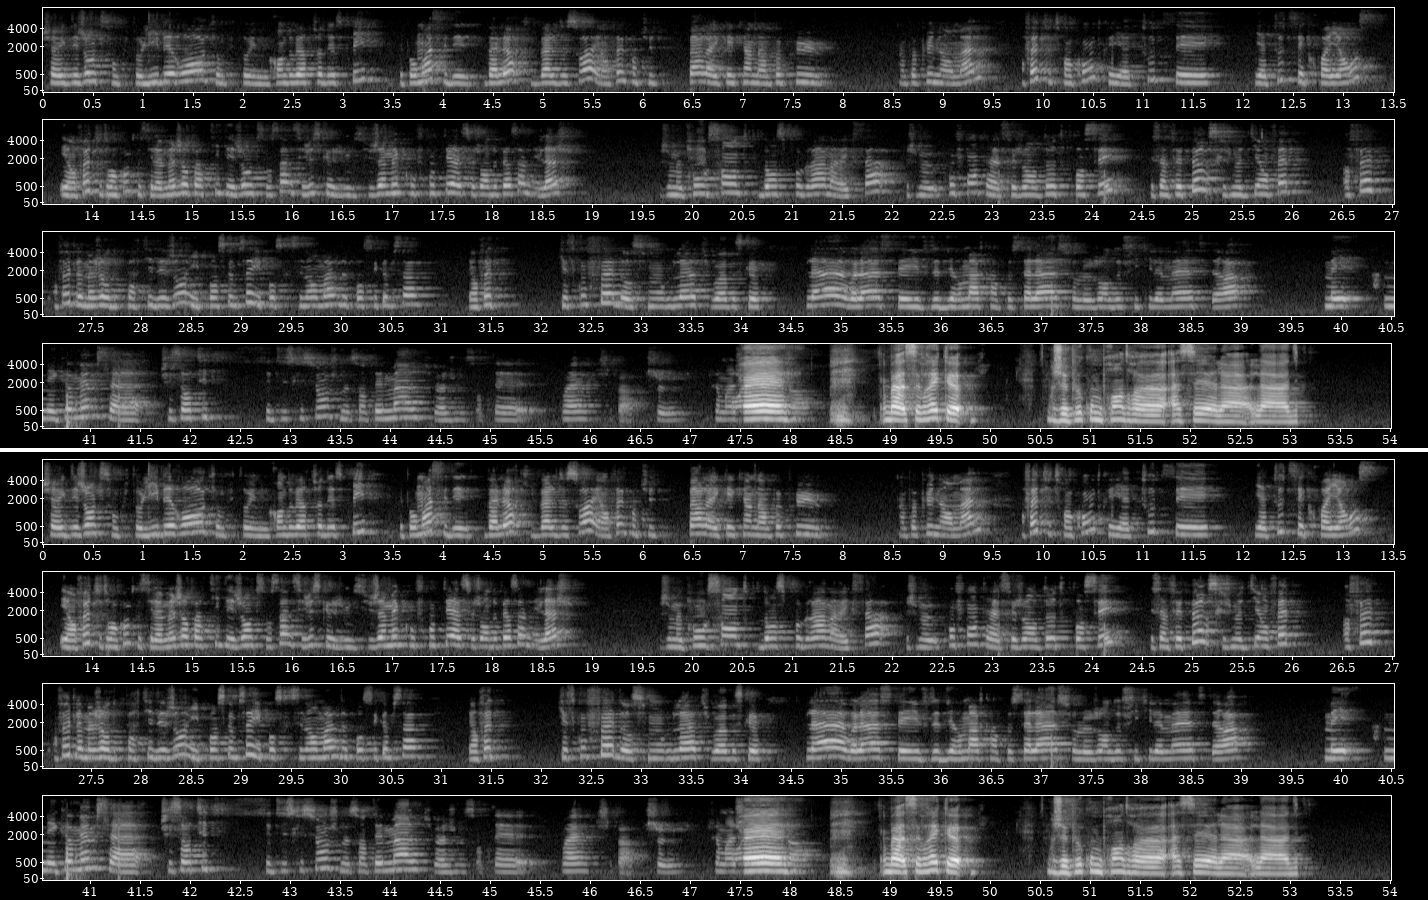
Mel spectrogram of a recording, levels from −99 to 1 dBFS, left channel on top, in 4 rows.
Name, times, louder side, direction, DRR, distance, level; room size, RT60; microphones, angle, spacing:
voice 1, 0.0-3.3 3.7-6.1 6.5-7.8 8.6-9.4 9.8-11.7 12.1-13.3 13.7-17.1 17.4-18.8 19.7-24.2 24.6-26.0 26.5-26.9 27.1-30.8 31.3-31.5 32.2-34.2 34.7-39.0 39.8-40.1 40.4-42.2 42.8-45.4 45.7-46.9 47.3-48.2, right 2 dB, 65° right, 11 dB, 1.3 m, -36 dB
voice 2, 47.4-48.0 48.4-48.6 48.9-49.8 50.6-53.1, left 1 dB, 25° left, 16 dB, 0.7 m, -19 dB
25.0 x 15.0 x 3.5 m, 0.41 s
head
